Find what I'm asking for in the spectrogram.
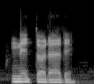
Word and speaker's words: Netorare: No sé, ¿cómo dijiste que se pronunciaba? ¿Netorare? – Netorare. – Netorare. – Ah, no sé, yo lo pronuncio así, no sé. – Sí, es que tú lo pronuncias más japonés que yo. Yo lo pronuncio muy, muy latino, güey.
